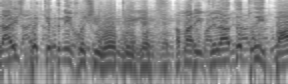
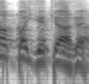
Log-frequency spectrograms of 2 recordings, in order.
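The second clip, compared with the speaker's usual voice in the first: normal talking voice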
